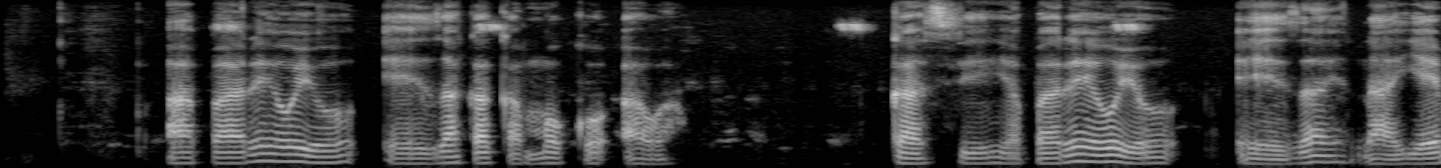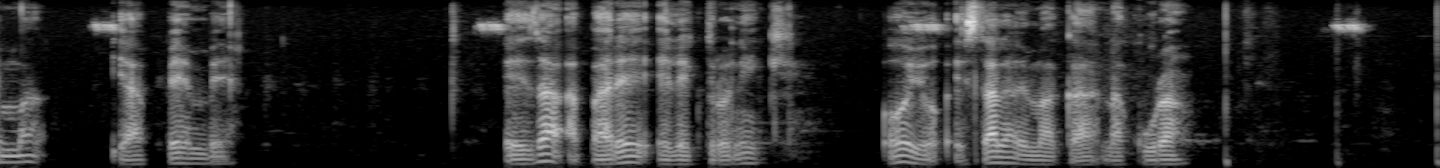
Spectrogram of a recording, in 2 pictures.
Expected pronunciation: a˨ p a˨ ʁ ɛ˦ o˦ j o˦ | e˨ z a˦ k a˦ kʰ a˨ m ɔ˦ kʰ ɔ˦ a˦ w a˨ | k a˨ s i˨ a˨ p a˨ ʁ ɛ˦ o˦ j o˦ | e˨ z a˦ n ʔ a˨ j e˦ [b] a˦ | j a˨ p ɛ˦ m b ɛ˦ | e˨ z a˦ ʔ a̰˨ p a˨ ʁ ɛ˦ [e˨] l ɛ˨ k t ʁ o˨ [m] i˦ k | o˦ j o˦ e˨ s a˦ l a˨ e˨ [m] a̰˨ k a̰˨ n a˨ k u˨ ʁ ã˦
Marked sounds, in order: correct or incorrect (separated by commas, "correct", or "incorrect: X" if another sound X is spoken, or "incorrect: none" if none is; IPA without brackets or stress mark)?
incorrect: m, correct, incorrect: n, correct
